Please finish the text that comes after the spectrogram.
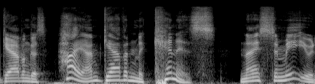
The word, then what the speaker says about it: McInnes: The man goes out of his way to pronounce it how it's written. McKinnis. McKinnis. And all of these losers keep saying McInness. McInness. It's a totally different name.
